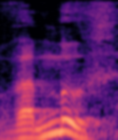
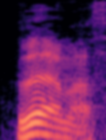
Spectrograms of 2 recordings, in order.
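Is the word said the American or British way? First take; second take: American; British. First: The word is said the American way. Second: The word is said the British way.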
